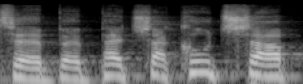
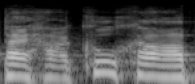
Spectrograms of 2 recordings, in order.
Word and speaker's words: PechaKucha: Various pronunciations circulate, Pechakucha, Pehakucha, Petrachka, yes, and various others.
